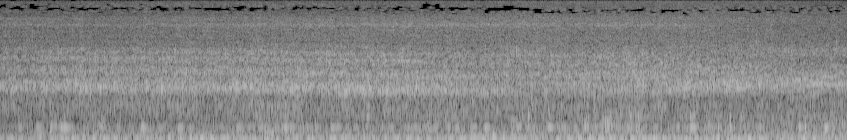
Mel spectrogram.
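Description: A jet of water spraying and splashing steadily onto a fish pond's surface, with a steady low motor hum from the pump beneath it.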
